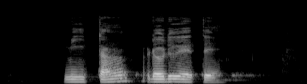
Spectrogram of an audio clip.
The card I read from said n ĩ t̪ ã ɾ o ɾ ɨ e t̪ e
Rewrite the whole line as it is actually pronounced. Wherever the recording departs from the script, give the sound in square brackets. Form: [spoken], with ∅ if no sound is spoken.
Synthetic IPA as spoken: [m] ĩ t̪ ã ɾ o ɾ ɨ e t̪ e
